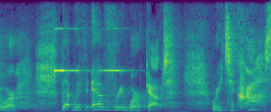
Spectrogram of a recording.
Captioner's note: timer beeping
